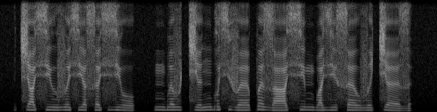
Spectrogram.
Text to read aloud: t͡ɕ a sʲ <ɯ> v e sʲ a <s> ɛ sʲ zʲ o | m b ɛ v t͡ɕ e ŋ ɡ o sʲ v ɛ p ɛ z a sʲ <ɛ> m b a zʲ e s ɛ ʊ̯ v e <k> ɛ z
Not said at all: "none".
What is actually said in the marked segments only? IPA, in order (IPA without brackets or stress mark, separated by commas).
ɯ, s, ɛ, t͡ɕ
